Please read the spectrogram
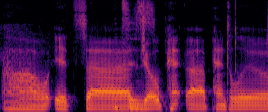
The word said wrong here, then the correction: Pantoliano: Joe Pesci. – Nope. – Joe Pantaloon? – Pantoliano? – Okay. – Pantoliano. – Sounds right.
